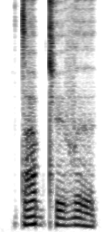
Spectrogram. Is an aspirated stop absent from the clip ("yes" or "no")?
no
